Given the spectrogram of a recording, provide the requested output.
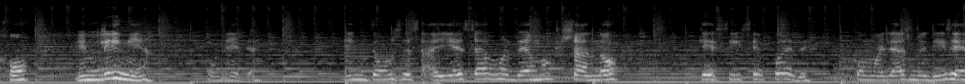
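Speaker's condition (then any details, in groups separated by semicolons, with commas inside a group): Cerebral palsy from birth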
